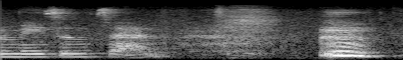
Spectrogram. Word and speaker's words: mise-en-scène: many aspects for the mise-en-scène. An example of the mise-en-scène, is that how you say it? Shh. Mise-en-scène, yeah.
